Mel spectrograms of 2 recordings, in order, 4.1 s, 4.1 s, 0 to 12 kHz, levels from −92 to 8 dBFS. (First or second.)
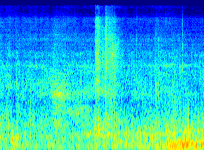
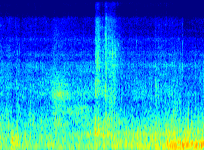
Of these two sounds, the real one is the second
